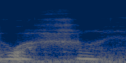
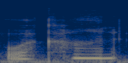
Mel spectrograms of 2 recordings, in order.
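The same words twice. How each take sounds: First: The name is said closer to the local Afghan pronunciation. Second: The name is said with an American English pronunciation. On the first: "in Afghanistan it would be closer to Wakhan" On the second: "that's how we pronounce it in English"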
